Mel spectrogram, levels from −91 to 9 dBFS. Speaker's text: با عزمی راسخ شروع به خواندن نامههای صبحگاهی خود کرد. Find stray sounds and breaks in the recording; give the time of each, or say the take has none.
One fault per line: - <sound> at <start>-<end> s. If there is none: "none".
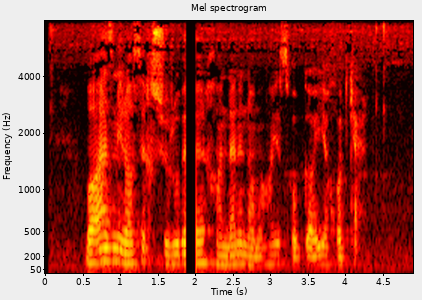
- dropout at 1.9-2.0 s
